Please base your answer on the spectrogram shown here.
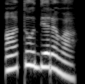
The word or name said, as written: ಆತೋದ್ಯರವ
